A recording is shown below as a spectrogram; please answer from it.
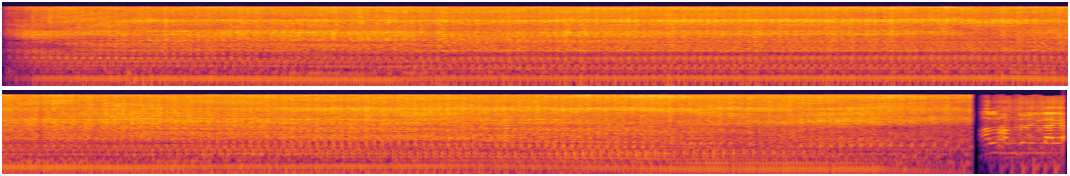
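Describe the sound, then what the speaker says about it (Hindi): A tractor engine idles loudly and steadily close by with a deep low rumble, holding a constant throb for the whole stretch before cutting out briefly near the end. "मैं जो है ना वहाँ से ट्रैक्टर लेके ऊपर आता हूँ।"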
